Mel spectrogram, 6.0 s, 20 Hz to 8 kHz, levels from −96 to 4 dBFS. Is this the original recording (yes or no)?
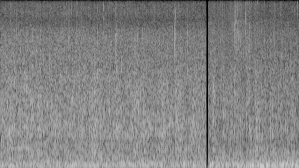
yes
